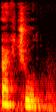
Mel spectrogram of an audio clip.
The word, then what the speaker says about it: actual: مگر اچ به تلفظ اکول دقت کنید من گفتم اکچول صدای چ شنیدید اما برای اکشولی خب صدای ش میشنوید اکشولی اکشولی یک قیده اما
